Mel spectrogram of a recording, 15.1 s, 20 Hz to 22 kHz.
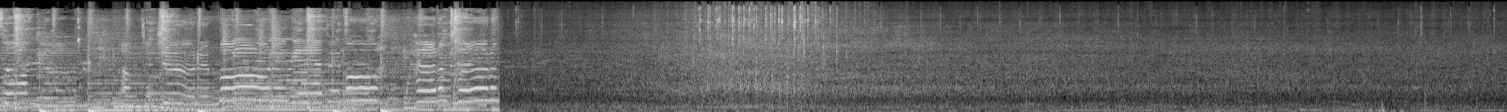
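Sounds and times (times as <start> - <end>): outdoor background noise: 0.0 - 15.0
car tyres hissing on wet road: 4.3 - 15.0.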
